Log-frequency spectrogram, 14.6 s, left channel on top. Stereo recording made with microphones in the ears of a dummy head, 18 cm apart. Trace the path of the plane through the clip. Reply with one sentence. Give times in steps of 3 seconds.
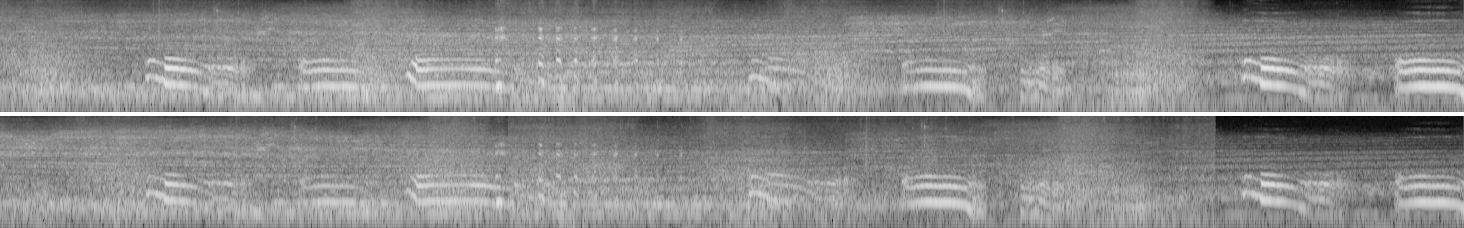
In this clip you hear the plane on the right from 0 s, in the centre from 3 s and on the left from 6 s.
